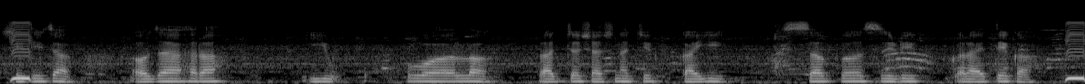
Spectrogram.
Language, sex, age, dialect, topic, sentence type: Marathi, male, 25-30, Varhadi, agriculture, question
